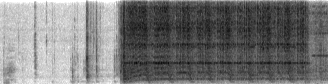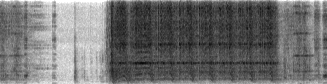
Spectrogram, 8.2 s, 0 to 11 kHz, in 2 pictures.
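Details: John Deere LX172 after a new PTO switch and reconnecting the factory ignition: two bursts of fast starter cranking at about four turns a second with no catch. Hard starting.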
